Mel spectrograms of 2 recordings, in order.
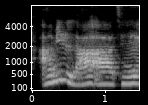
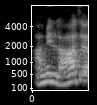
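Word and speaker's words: amylase: 여러가지 과학계 나오는 용어들이 미국식 에 발음으로 바뀌면서 아밀라아제 라고 독일 식으로 배웠던 것들을 은 우리 아이들은 지금 현재는 아벨 에이즈 라고요 거든요 그래서 똑같은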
